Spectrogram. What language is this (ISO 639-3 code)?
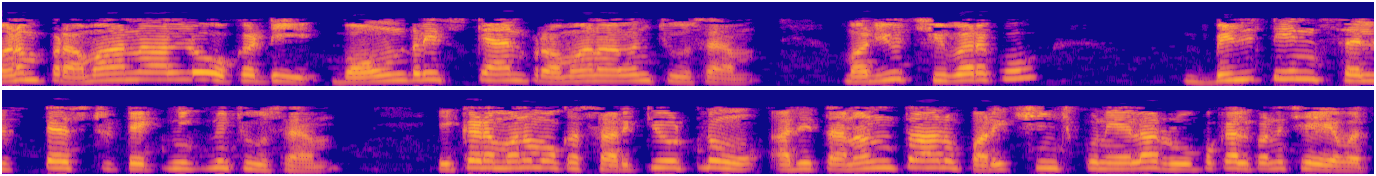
tel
